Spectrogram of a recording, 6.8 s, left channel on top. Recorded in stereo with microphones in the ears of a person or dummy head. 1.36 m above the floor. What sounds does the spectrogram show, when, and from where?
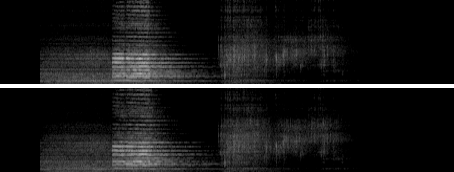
0.6 s a car horn: 15° left (ahead or behind), 3 m
3.3 s a crack: 10° left (ahead or behind), 3 m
